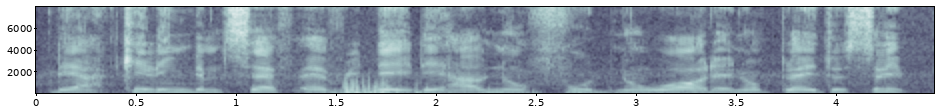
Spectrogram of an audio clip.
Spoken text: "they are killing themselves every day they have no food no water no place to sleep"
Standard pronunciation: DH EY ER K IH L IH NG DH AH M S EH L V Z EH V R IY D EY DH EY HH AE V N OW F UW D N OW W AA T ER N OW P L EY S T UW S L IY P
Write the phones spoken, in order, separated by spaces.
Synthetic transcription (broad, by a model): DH EY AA K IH L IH NG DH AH M S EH L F EH V R IY D EY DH EY HH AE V N OW F UW D N OW W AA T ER N OW P L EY T UW S L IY P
